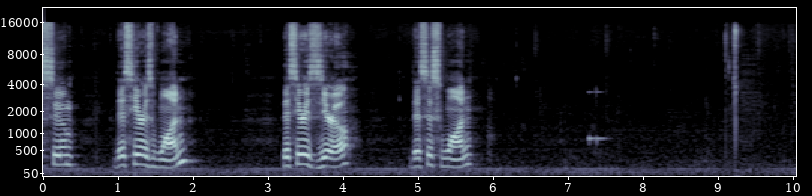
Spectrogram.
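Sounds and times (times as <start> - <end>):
low room hum: 0.0 - 10.0
short beep: 7.3 - 7.6.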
